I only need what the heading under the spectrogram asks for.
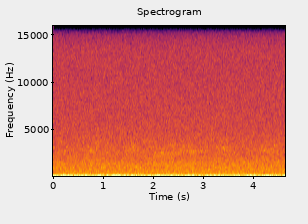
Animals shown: forest ambience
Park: Marsh-Billings-Rockefeller National Historical Park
